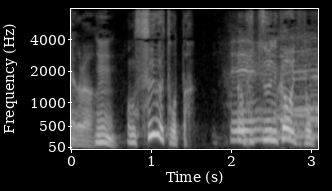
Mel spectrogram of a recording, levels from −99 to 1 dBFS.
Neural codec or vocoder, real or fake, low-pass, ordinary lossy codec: none; real; none; none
